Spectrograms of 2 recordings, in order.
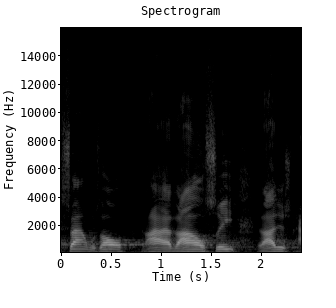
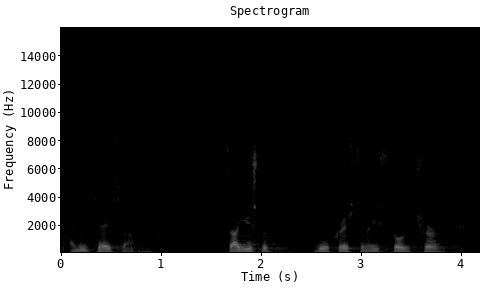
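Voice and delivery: hushed and much softer; confiding quietly; 5 semitones lower, 15 dB quieter than usual. Retold or imitated. Stranger confessing his past to the preacher, quiet and confiding. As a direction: confess it low and personal. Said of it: "his tone began to change".

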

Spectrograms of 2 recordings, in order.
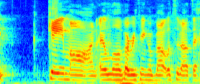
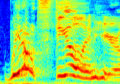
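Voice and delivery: louder, slower, firm retail scold; stern warning; 6 semitones higher, 6 dB louder than usual. Retold or imitated. Clerk confronting a shoplifter, stern and firm. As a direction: lay down the law to the thief. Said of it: "I just went pure Genevieve Wild".

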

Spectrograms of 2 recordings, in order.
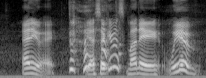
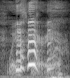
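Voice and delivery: way higher, louder squeal of mock fear; squeaky joke; 14 semitones higher, 10 dB louder, slower than usual. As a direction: squeal it like you're scared. Punchline about tarantula, squeaky.

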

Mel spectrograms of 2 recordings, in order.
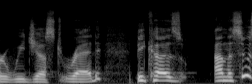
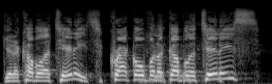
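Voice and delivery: mock Australian accent; 5 semitones higher, 5 dB louder than usual. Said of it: "my Australian accent".

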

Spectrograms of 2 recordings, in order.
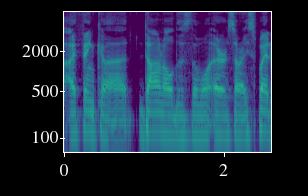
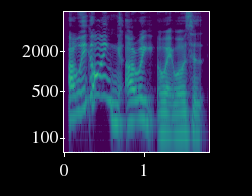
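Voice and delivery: impatient Riddler voice; 8 semitones higher than usual. Retold or imitated. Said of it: "He's like".

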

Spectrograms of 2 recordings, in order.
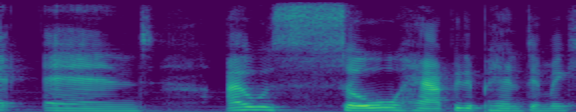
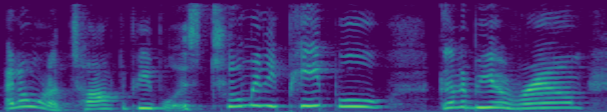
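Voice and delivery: whiny dread; 9 semitones higher than usual. Retold or imitated. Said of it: "I go".

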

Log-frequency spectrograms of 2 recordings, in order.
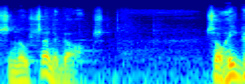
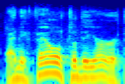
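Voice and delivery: ordinary delivery

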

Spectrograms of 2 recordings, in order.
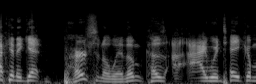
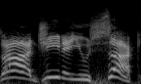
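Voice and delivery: higher, jeering fan call; mock heckle; 8 semitones higher than usual. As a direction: heckle Jeter from the couch. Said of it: "watch Yankees games".

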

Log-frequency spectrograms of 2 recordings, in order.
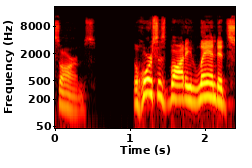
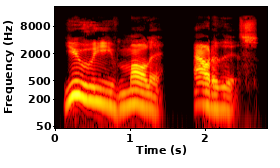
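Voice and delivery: growling; 2 semitones lower, slower than usual. Acted. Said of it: "he growled".

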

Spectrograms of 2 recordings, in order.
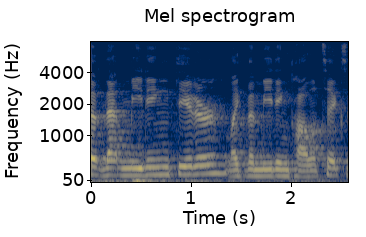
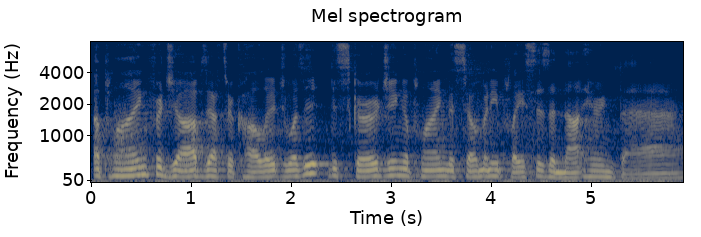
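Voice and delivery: slow, lower, softer mopey emo voice; 4 semitones lower, 4 dB quieter, slower than usual. Pretend. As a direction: drag it out like a sulky emo teen. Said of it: "like, an emo voice".

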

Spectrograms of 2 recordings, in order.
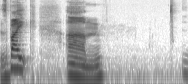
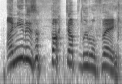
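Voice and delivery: high, loud, through giggles; laughing; 11 semitones higher, 5 dB louder than usual. Real, not acted. Host cracking up about Onion, laughing high. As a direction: laugh out the disgust.

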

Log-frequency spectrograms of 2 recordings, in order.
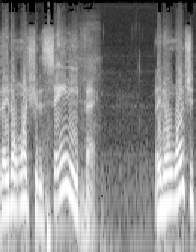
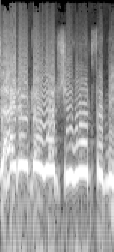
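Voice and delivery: mimicking waitress crying; 4 dB louder than usual. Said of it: "she's just bawling now".

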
